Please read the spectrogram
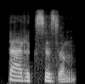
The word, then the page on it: paroxysm: Indian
